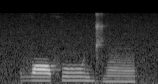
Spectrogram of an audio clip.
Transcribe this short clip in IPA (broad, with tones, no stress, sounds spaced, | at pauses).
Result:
v ɔ˦ f ũ˦ d͡ʒ ɛ̃˨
